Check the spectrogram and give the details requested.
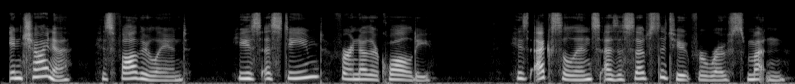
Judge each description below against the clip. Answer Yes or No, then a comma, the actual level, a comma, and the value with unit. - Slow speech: Yes, slow, 130 wpm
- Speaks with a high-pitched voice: Yes, high, 240 Hz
